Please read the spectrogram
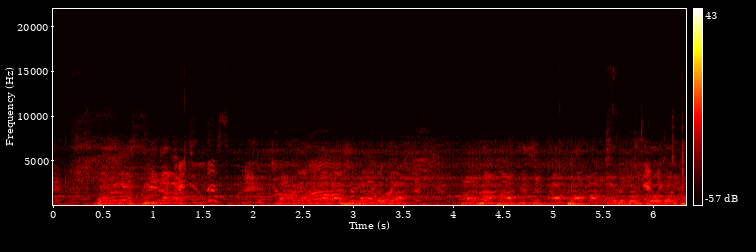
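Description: Several men talking and calling out over one another: outdoor crowd chatter.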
